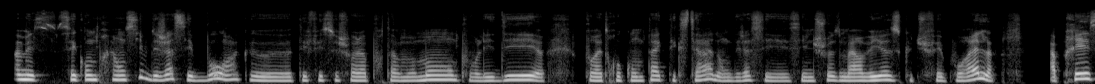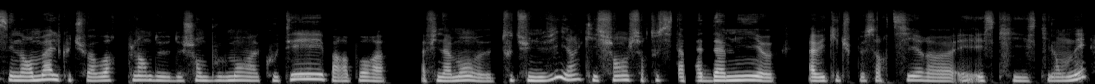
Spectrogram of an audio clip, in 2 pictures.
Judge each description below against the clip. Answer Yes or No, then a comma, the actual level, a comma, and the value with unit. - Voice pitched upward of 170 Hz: Yes, medium, 185 Hz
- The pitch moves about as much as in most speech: Yes, average, 3.0 semitones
